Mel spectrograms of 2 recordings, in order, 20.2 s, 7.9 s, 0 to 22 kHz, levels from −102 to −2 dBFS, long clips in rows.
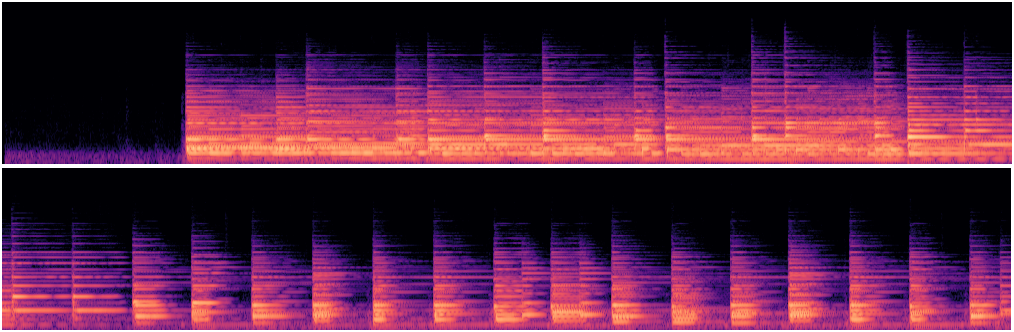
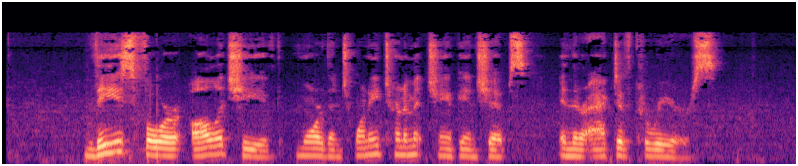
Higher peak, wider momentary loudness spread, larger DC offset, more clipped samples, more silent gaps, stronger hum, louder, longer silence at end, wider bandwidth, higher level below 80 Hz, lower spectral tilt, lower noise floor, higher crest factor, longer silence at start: second, -6 dBFS vs 0 dBFS; about the same, 11 LU vs 12 LU; neither; neither; neither; neither; second, -23 LUFS vs -17 LUFS; second, 0 s vs 0.8 s; second, 7 kHz vs 11.5 kHz; about the same, -52 dBFS vs -56 dBFS; first, -9 dB/octave vs -3 dB/octave; first, -70 dBFS vs -55 dBFS; about the same, 18 dB vs 18 dB; first, 1.85 s vs 0.8 s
